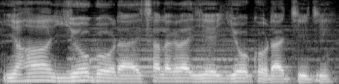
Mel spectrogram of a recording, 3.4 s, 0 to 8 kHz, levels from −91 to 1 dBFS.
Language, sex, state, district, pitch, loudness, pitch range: Hindi, male, Bihar, Araria, 115 Hz, -14 LUFS, 105-125 Hz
